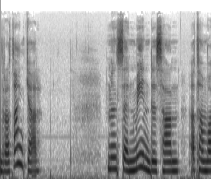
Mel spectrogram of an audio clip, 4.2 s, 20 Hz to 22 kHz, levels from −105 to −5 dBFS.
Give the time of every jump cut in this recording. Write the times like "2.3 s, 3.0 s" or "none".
2.0 s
